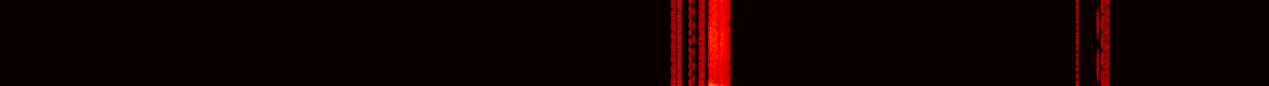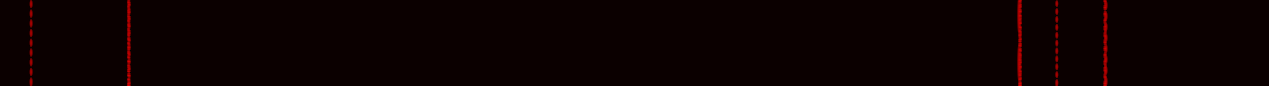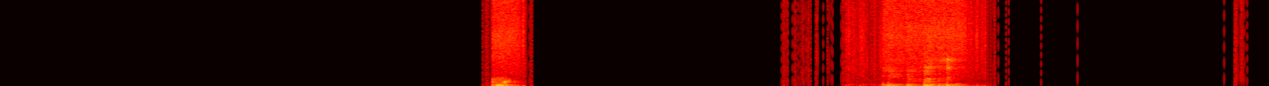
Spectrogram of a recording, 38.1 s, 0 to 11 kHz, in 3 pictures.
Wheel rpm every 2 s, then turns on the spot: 0, 0, 0, 0, 0, 0, 0, 0, 0, 0, 0, 0, 0, 0, 0, 0, 0, 0, 0.
none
